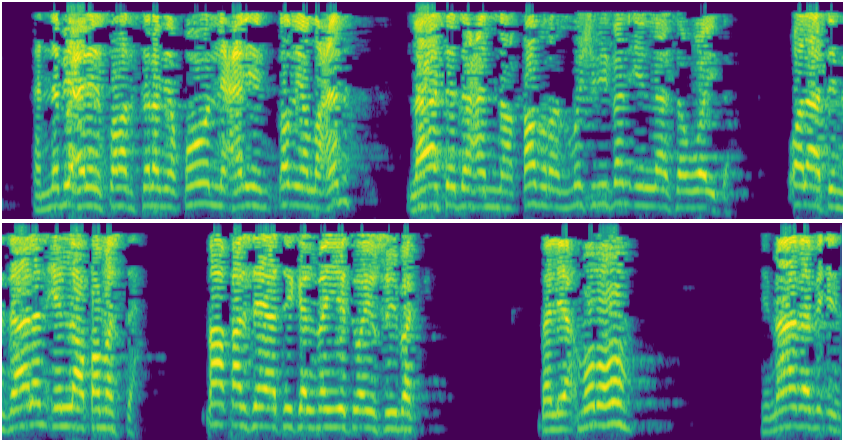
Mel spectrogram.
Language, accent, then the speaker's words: Arabic; Yemen; اعتقاد عندنا في اليمن في ابن علوان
